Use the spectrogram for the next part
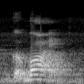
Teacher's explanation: For example, if you say the phrase "good boy" quickly, the D sound in good may change slightly to sound more like a B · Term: assimilation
